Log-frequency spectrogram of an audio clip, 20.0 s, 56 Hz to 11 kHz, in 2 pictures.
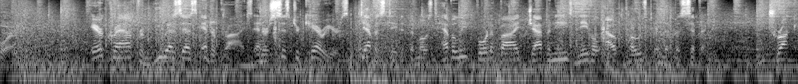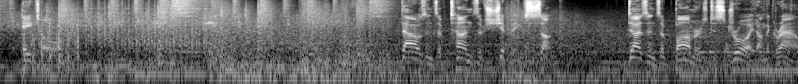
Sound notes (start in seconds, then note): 10.3 gunfire; 16.2 explosions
